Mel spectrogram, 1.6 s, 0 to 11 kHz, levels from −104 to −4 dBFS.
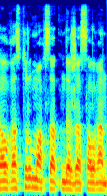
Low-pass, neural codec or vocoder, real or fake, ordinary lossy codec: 9.9 kHz; none; real; none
